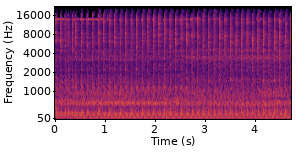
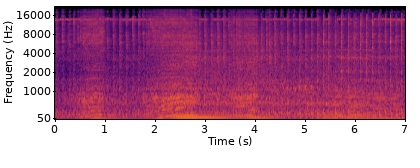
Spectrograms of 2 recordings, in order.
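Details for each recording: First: Motobecane two-stroke moped, idle set too fast before adjustment at the idle adjust screw. Rapid, crisp, even, loud pulsing: high idle. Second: Motobecane two-stroke moped running great after a new carburetor install and idle adjustment, throttle blipped. The buzz rises and falls cleanly with each blip, then settles into an even popping idle; runs well.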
